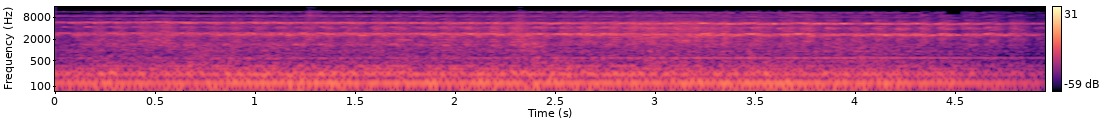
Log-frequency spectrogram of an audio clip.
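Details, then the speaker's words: Whirlpool direct-drive washer: a loud, piercing, steady screech over the drum hum during high-speed spin; owner suspects a worn clutch, and the clutch, clutch gear and rotor are then replaced. "The other day, the washer started making a really loud screeching noise during the spin cycle at really high speed. It sounds like a clutch issue."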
